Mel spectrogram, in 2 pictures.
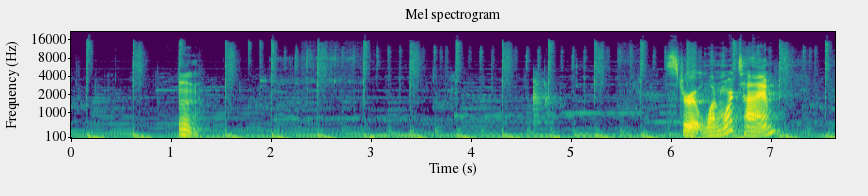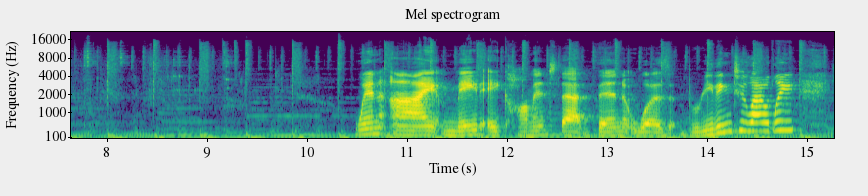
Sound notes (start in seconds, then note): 1.0 grunting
